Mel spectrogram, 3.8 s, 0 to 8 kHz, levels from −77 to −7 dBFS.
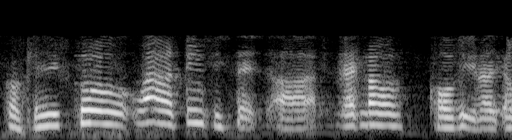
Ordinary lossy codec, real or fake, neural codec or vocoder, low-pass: AAC, 16 kbps; fake; codec, 16 kHz in and 24 kHz out, 0.6 kbps, FireRedTTS-2 codec; 7.2 kHz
